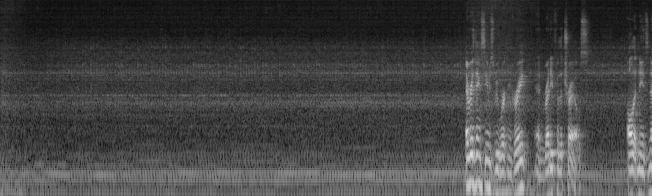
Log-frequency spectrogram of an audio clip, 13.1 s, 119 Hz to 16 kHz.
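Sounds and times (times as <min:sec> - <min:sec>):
atv engine idling: 0:00.0 - 0:13.0.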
